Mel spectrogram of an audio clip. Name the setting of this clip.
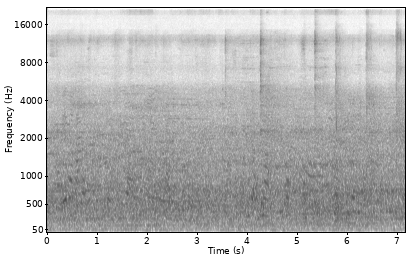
crowded indoor space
